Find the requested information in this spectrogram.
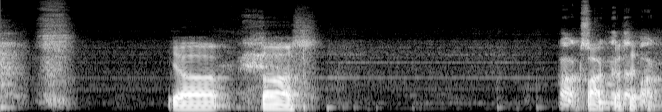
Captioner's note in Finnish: niiskauttaa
